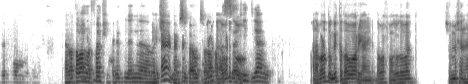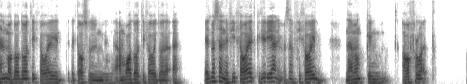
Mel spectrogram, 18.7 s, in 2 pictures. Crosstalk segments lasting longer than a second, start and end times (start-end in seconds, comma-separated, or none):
3.0-5.0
